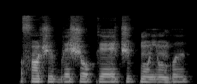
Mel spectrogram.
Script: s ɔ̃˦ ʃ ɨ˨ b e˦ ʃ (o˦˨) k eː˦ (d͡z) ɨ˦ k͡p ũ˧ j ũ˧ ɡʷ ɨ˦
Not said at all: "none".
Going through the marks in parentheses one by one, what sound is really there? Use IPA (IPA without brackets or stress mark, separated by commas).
o˦˨, t͡ʃ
